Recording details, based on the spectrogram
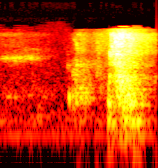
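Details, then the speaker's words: Single sharp, forceful sneeze after a short in-breath; woman sneezing repeatedly during a makeup demonstration, announcing "hold on, I might sneeze." "I'll show you it hold on I might sneeze"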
